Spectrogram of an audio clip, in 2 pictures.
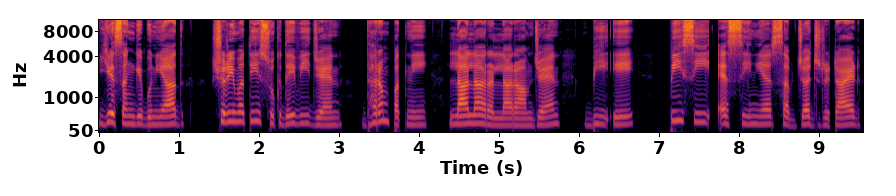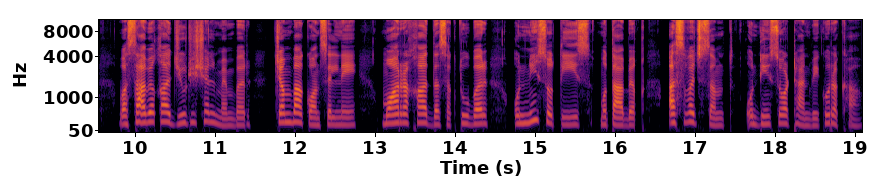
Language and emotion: Urdu, neutral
